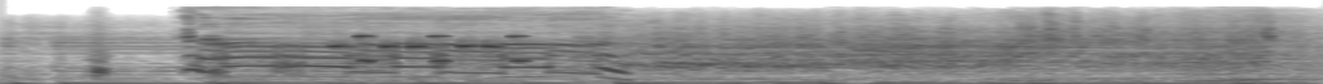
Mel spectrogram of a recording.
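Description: A woman squeals and laughs over background music, followed by about two seconds of a steady hissing rush.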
